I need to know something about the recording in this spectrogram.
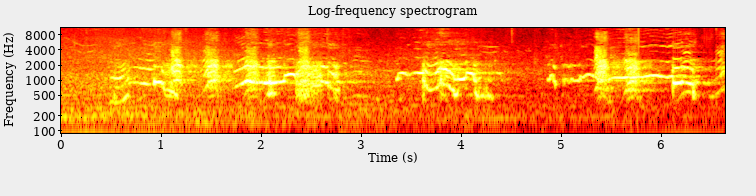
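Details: Black and Tan Coonhound named Tucker, a neighbor's dog, up in a tree after chasing a cat, giving drawn-out, wavering bays and yelps in uneven bursts with short gaps between.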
